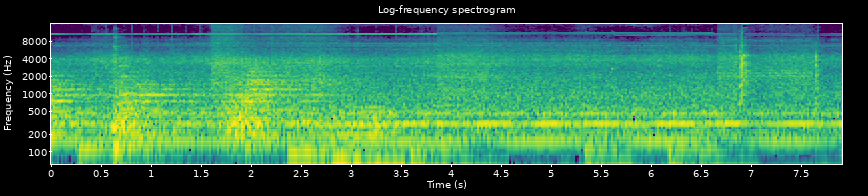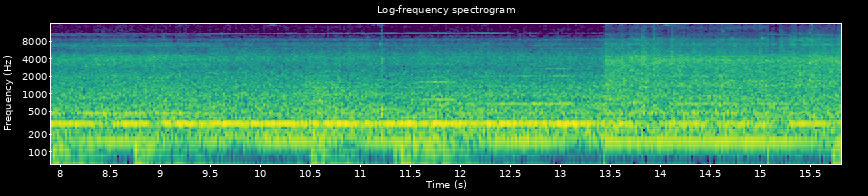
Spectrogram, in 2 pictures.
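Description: Factory machinery running steadily with a constant electrical hum. There are a few metal clanks in the first couple of seconds and a single sharp knock about seven seconds in.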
